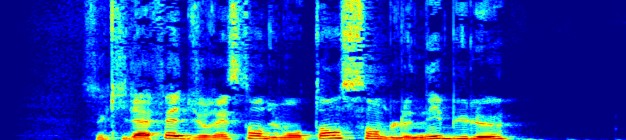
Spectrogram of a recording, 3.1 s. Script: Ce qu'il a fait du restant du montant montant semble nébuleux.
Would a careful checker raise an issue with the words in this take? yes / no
yes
